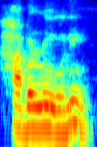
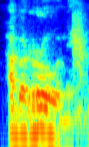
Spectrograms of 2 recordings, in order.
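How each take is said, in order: First: The r is said as a plain English r. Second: The r is rolled with the tongue. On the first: "I'm saying it in English so you get it" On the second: "they will roll the tongue"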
